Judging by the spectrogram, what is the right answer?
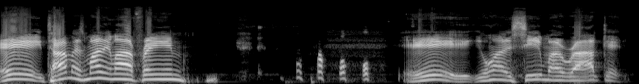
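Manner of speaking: put-on leaning into a New York accent, slow and unhurried. Explaining where goblin voices come from, speaker demos a World of Warcraft goblin voice. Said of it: "they sound like New Yorkers".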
